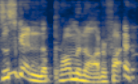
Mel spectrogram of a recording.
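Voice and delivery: laughing. Real, not acted. Laughing repeat.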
